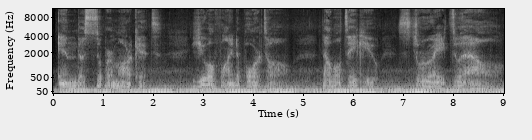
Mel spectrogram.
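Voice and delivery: low, loud growly rattle, slowing at the end. Shown as a demonstration. Teacher demonstrates the talking exercise, rattle voice. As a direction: talk through a rough demonic rattle.

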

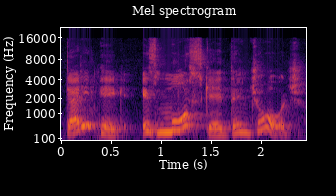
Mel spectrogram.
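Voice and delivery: ordinary delivery

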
